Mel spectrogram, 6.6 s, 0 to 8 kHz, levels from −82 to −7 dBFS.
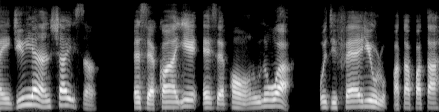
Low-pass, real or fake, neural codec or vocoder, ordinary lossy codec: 7.2 kHz; fake; codec, 16 kHz, 1 kbps, X-Codec, HuBERT features, trained on LibriSpeech; none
